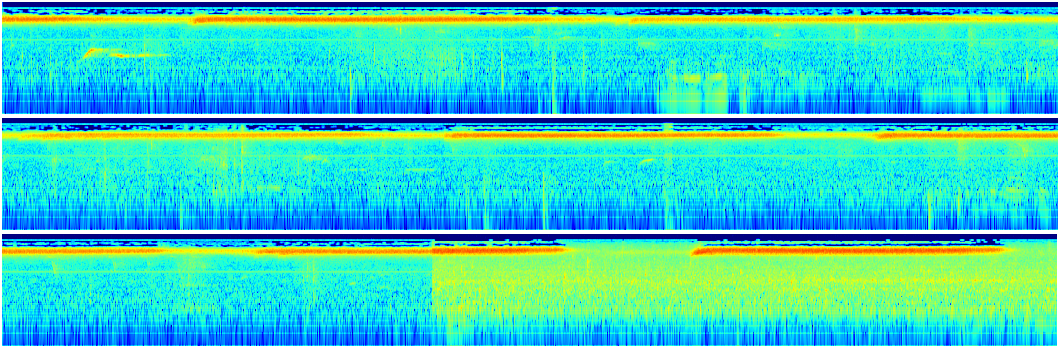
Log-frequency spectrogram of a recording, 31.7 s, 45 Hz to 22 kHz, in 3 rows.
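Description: A high-pitched insect buzz in repeated bouts of about three seconds, each broken by a pause of under a second. About 25 seconds in, a steady rushing noise joins it.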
